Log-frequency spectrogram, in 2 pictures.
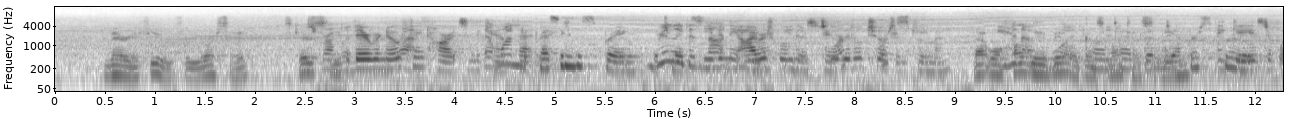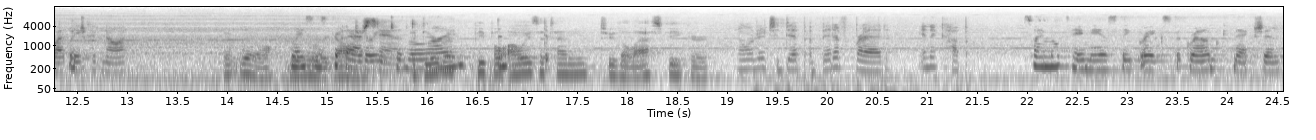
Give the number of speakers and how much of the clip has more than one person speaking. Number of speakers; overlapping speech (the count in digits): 4, about 50%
